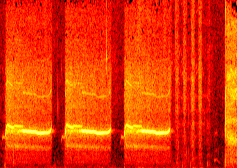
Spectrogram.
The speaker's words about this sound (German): Ich bin, am, ich bin sehr großer Fan von dem Pfiff ich habe da nichts dran gemacht. Ja, die, du hast ihn hintereinander gemacht. Ich habe hintereinander gemacht, das stimmt.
